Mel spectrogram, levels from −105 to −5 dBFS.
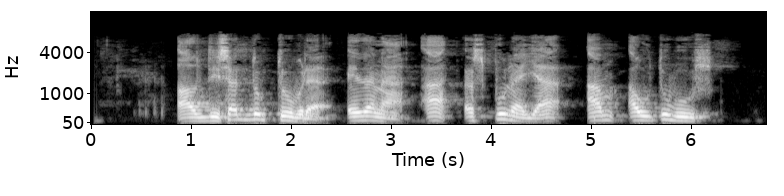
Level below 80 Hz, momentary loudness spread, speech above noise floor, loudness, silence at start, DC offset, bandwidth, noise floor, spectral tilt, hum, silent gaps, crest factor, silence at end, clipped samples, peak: -56 dBFS; 8 LU; 45 dB; -15 LUFS; 0.85 s; under 0.1%; 7.4 kHz; -59 dBFS; -6 dB/octave; none; none; 14 dB; 0.55 s; under 0.1%; 0 dBFS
